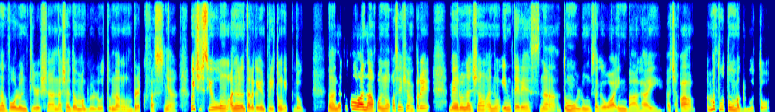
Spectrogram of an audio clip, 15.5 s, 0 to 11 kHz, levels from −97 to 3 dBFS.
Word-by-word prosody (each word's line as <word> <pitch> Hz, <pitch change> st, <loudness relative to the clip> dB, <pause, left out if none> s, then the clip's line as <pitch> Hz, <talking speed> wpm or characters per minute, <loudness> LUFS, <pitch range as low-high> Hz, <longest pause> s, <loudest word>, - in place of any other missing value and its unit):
nag 220 Hz, -4 st, -1 dB
volunteer 180 Hz, -2 st, -1 dB
siya 165 Hz, 0 st, -3 dB
na 165 Hz, -, -3 dB
siya 185 Hz, -2 st, -1 dB
daw 175 Hz, -, 0 dB
magluluto 170 Hz, -1 st, -6 dB
ng 150 Hz, -, -3 dB
breakfast 160 Hz, -, -1 dB
niya. 160 Hz, -, -5 dB, 0.3 s
Which 315 Hz, 0 st, +7 dB
is 310 Hz, -, +6 dB
yung 245 Hz, -6 st, +1 dB
ano 225 Hz, -, +3 dB
lang 195 Hz, -2 st, +2 dB
talaga 170 Hz, -1 st, +2 dB
yun 170 Hz, -1 st, -1 dB
pritong 170 Hz, -1 st, -3 dB
itlog. 155 Hz, -2 st, -8 dB, 0.5 s
Na 180 Hz, -3 st, +2 dB
natutuwa 295 Hz, -, +6 dB
na 230 Hz, -5 st, +7 dB
ako 245 Hz, 0 st, -1 dB
'no? 205 Hz, -1 st, -2 dB
Kasi 260 Hz, +3 st, -2 dB
siyempre 220 Hz, -2 st, -2 dB, 0.3 s
meron 245 Hz, 0 st, +2 dB
na 240 Hz, -, +1 dB
siyang 230 Hz, -1 st, 0 dB
ano, 195 Hz, +1 st, -3 dB
interest 185 Hz, -8 st, -2 dB
na 175 Hz, -3 st, -3 dB, 0.2 s
tumulong 195 Hz, -7 st, -2 dB
sa 190 Hz, +2 st, -4 dB
gawaing 180 Hz, -1 st, -2 dB
bahay, 170 Hz, +4 st, -5 dB
at -, -, -7 dB
saka -, -, +1 dB, 0.3 s
matutong 295 Hz, -5 st, 0 dB
magluto. 180 Hz, -, -5 dB
185 Hz, 155 wpm, -23 LUFS, 170-235 Hz, 0.5 s, Which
